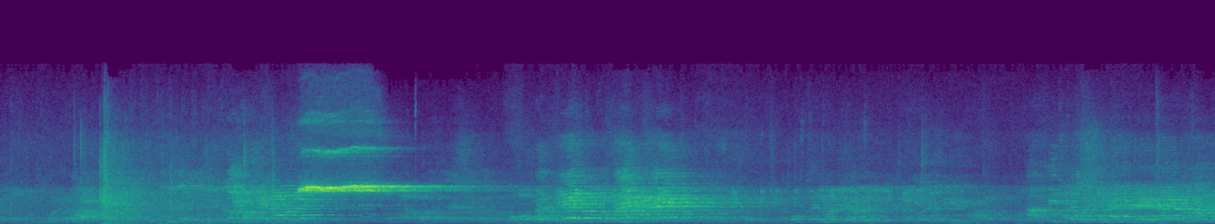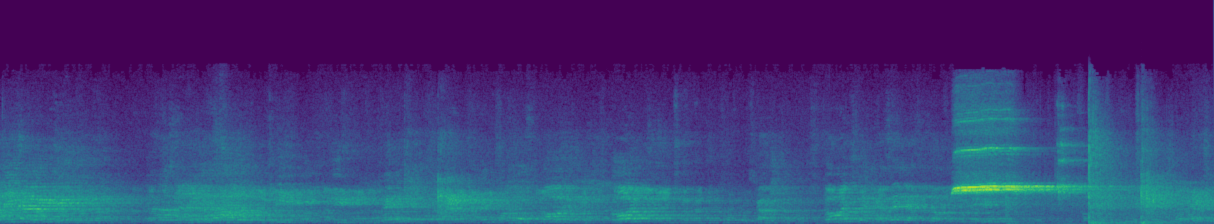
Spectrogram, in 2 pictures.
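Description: A ball thuds as players kick it.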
